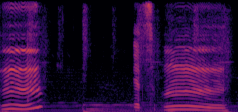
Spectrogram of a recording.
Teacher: for turn N is a it is a voice consonant so if you touch your throat and you say m it's m so your throat should vibrate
